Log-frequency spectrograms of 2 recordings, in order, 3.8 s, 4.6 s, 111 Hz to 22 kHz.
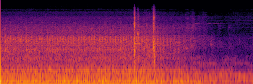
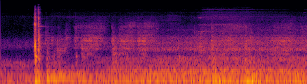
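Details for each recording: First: Mercedes Vito W639 2013, OM651 2.2 diesel, idle on second start after timing chain tensioner replacement: even idle, about three and a half pulses a second, no chain rattle, winds down smoothly; normal. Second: Mercedes Vito W639 2013, OM651 2.2 diesel, first start just after timing chain tensioner replacement: loud metallic rattle for a few seconds on startup, settling into steady idle; slack timing chain until the tensioner pumps up.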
